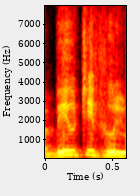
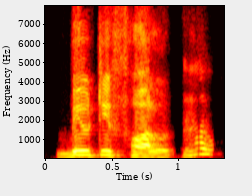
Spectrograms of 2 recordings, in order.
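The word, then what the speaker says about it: beautiful: আমরা বিউটিফুল বলি বিউটিফল, বিউটিফল।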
